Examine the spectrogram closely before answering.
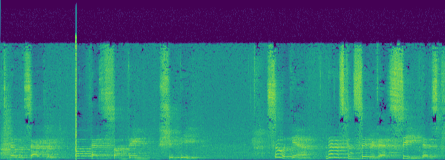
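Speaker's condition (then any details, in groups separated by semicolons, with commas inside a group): No condition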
